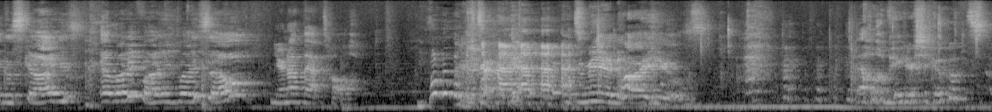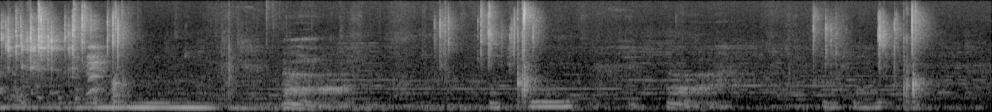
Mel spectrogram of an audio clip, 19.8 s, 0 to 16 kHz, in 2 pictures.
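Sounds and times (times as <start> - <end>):
speech: 0.1 - 7.0, 8.6 - 10.0
laughter: 0.6 - 2.0, 4.2 - 9.9
many dice rattling on a table during a tabletop role-playing game: 6.9 - 7.4, 9.6 - 11.3, 14.0 - 15.4, 18.0 - 19.3.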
